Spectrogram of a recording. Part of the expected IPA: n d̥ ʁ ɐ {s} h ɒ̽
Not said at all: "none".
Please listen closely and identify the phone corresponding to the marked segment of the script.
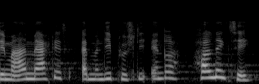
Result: none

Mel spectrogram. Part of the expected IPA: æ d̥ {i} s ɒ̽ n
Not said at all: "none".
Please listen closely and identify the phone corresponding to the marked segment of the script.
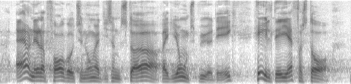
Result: i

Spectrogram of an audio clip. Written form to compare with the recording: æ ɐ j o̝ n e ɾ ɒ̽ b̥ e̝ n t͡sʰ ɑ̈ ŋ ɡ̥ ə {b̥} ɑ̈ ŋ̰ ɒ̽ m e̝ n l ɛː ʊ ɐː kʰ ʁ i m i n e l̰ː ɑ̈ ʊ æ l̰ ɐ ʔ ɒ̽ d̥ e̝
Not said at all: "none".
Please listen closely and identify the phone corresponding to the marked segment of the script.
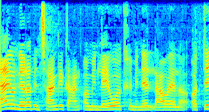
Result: ɡ̥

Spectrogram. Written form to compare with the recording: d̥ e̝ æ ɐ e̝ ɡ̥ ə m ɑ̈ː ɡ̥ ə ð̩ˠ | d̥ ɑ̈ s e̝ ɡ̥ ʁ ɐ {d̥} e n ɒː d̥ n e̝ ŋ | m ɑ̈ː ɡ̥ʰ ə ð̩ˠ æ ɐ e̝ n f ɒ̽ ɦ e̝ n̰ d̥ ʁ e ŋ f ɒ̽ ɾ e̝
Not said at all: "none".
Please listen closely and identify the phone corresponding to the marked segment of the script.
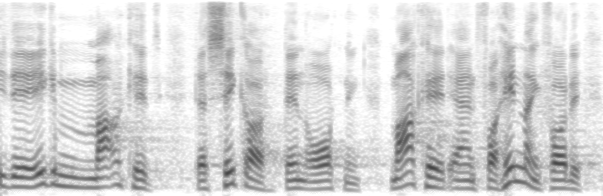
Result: d̥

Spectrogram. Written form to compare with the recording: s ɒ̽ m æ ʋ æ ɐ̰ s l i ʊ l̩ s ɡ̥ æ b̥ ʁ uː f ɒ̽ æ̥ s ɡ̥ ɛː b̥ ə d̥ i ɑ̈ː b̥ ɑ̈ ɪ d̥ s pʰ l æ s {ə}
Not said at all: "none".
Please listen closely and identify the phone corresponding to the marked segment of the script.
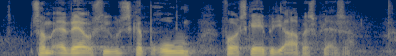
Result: ɐ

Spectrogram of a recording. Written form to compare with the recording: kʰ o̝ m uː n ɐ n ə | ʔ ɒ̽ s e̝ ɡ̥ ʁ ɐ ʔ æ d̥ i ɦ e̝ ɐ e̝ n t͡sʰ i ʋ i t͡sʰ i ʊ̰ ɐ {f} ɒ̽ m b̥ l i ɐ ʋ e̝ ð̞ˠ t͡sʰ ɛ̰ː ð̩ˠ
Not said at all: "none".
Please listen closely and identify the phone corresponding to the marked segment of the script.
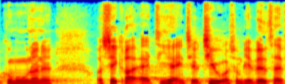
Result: s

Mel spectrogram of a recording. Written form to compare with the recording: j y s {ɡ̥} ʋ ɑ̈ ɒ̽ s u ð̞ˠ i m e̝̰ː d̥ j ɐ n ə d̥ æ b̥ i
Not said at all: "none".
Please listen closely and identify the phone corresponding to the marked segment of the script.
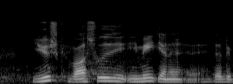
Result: ɡ̥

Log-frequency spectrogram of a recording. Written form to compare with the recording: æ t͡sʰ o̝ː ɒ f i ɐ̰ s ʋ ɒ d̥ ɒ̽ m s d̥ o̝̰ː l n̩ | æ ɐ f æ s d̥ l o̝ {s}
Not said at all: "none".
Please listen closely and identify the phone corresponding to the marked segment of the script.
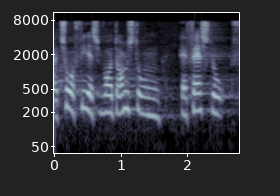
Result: f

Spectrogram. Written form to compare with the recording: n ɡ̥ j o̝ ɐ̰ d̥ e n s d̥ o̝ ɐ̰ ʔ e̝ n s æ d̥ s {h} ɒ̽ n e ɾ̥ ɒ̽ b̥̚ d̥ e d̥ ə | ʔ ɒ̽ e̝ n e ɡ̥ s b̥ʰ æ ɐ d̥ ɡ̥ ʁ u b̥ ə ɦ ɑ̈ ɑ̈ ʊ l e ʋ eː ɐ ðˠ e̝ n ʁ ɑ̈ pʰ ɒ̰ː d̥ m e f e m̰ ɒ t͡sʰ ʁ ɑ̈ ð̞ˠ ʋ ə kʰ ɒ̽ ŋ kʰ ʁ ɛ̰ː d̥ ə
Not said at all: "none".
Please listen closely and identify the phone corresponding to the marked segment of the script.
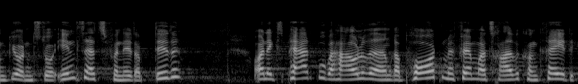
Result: f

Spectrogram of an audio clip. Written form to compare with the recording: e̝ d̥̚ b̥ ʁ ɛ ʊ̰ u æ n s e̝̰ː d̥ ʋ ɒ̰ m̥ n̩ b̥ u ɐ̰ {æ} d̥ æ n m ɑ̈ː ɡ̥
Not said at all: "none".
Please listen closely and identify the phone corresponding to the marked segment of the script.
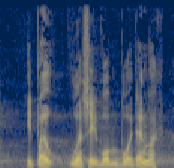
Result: i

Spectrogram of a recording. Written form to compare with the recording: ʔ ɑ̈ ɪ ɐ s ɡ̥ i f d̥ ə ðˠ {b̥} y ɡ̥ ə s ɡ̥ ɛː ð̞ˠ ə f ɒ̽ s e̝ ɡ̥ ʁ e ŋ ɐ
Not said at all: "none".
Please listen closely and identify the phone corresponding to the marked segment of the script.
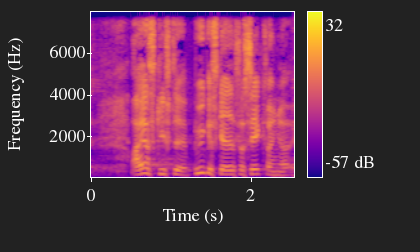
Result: b̥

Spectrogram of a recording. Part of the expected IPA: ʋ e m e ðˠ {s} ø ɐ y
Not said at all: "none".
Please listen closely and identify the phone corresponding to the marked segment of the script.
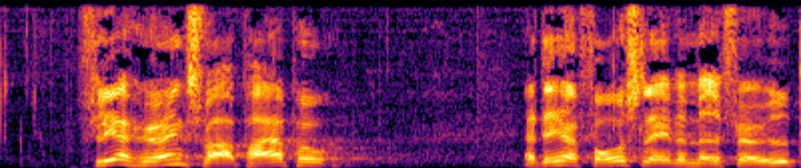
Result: f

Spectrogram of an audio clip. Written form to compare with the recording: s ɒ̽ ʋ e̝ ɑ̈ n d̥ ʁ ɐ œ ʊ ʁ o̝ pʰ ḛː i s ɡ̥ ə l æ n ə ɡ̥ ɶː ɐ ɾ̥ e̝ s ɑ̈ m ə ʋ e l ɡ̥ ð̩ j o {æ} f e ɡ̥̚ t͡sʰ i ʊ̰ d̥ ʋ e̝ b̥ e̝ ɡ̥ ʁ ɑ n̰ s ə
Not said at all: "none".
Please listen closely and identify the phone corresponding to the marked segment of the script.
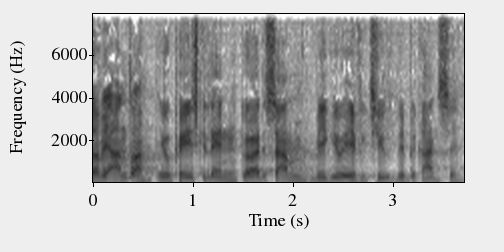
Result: e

